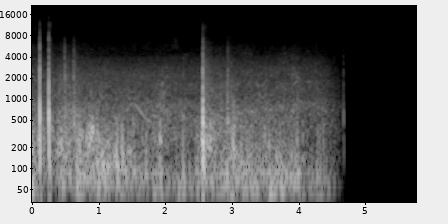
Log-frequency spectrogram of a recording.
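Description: Firework rockets hiss as they shoot upward.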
